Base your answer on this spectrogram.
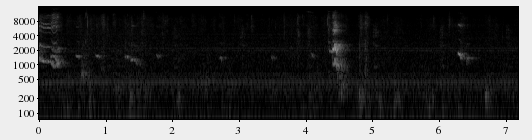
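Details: Baby Yorkshire Terrier pups playing with their mother: thin, high squeaky whimpers open the clip, a few short squeals follow, then one louder broadband yelp or scuffle burst midway, with faint rustling throughout.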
